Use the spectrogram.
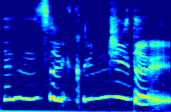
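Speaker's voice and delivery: very high, slow squeal of embarrassment; embarrassed whine. Real, not acted. Streamer cringing at talking to a cat, embarrassed high whine. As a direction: squeal it out slowly, cringing at yourself. Embarrassed after being asked to meow.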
